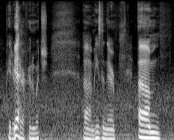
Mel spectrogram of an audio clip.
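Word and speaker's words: Serafinowicz: in movies they do later like uh Peter sareno that's how you say his name Peter sarino um he's in there um so there's an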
